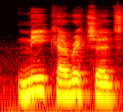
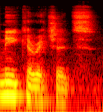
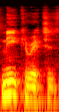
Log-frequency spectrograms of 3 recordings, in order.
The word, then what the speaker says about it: Micah Richards: It's pronounced Micah Richards, not Micah Richards. Micah Richards. It's Micah Richards, not Micah Richards.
